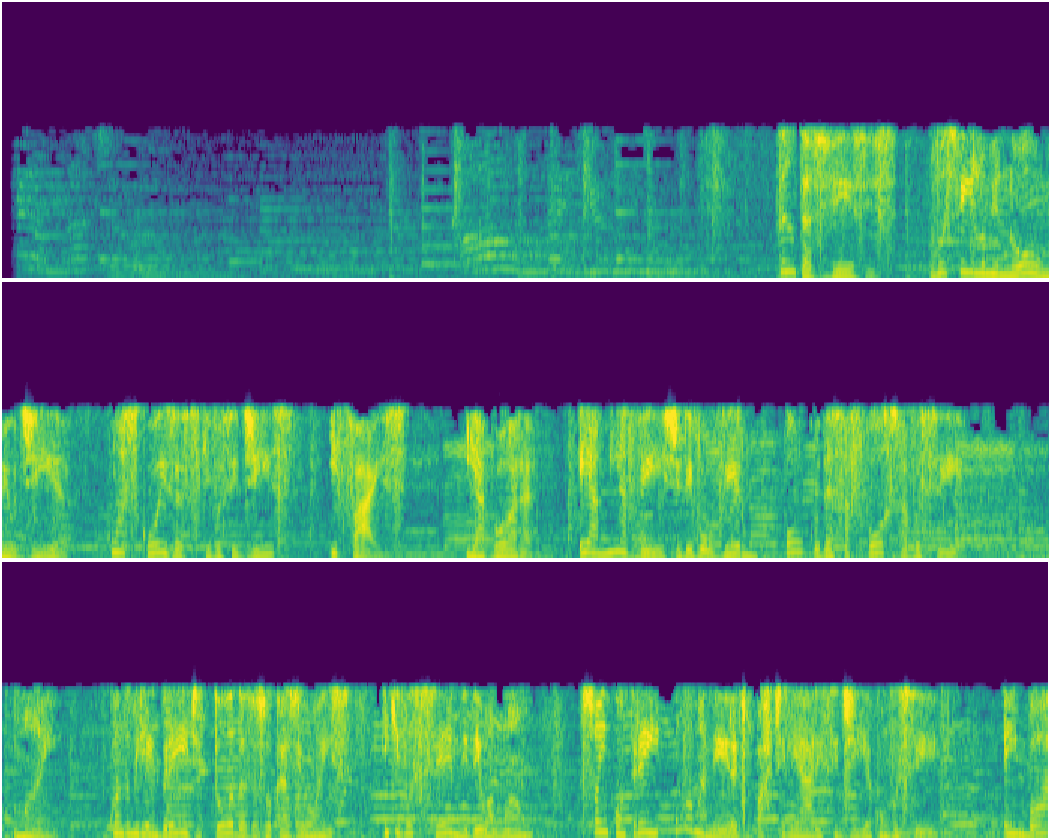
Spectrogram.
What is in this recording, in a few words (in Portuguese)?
DISTANTE F, Telemensagens Dia das Mães Fem; Telemensagens 2017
